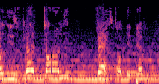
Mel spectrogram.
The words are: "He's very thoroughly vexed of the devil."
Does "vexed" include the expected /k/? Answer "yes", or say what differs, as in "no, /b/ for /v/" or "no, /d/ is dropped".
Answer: yes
